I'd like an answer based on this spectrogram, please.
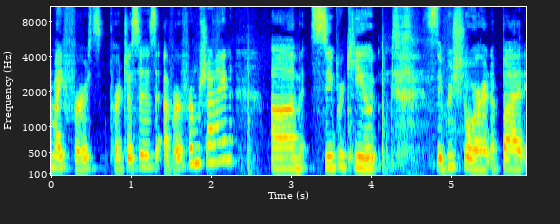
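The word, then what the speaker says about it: Shein: got off xi'an and our shine as i was told it's pronounced it's just something i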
